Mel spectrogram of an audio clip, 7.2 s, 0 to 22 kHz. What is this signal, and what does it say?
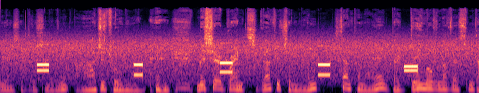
DTMF, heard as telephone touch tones, dialled by hand, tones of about 170 ms, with phone line noise and speech in Korean. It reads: 0 2 9 2 *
